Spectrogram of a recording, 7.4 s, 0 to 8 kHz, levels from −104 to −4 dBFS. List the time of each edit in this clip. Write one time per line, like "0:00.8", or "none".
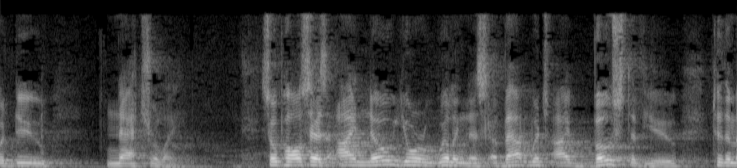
none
